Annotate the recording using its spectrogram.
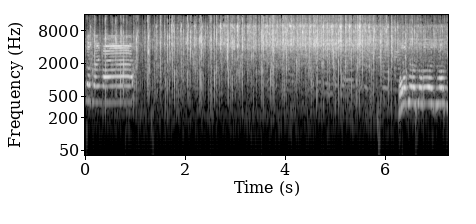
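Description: Wooden clappers clack rapidly.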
